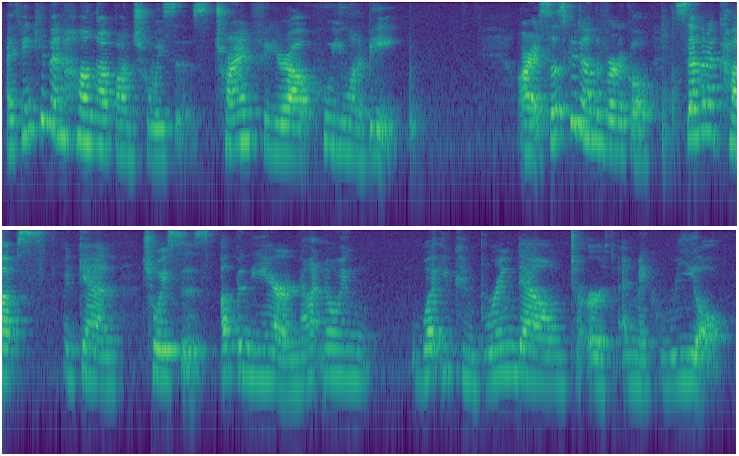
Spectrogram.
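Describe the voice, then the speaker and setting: Female tarot vlogger, warm and chatty, slightly hoarse, mid-pitched, recorded in an echoey space a few feet from the mic. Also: unhurried, slight background noise. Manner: chatty and encouraging, many "you know"s. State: losing her voice, slightly hoarse. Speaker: tarot reader. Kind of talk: weekly tarot reading to camera. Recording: echoey room, mic at a distance.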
